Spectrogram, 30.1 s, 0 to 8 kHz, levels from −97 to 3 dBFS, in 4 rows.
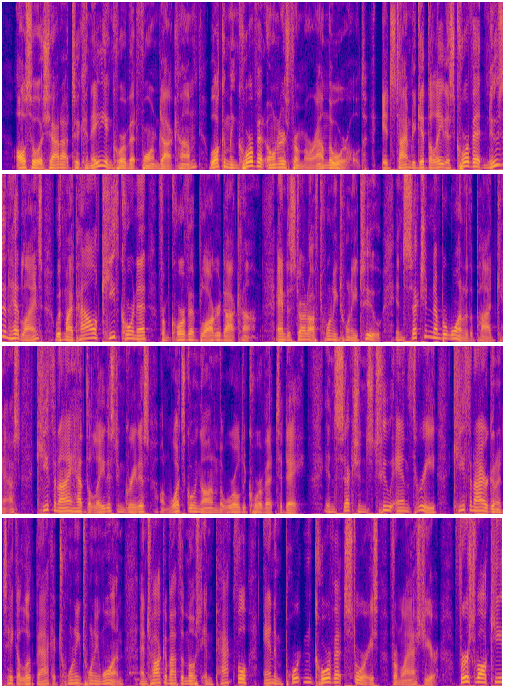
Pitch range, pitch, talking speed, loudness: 110-170 Hz, 130 Hz, 190 wpm, -23 LUFS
